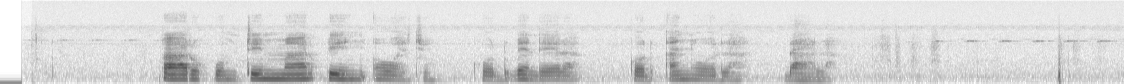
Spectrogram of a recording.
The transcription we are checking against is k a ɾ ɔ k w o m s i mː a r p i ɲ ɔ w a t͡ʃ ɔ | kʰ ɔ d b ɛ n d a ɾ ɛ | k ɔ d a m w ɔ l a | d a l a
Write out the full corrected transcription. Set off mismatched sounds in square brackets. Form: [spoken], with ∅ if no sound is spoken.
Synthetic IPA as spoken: [p] a ɾ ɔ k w o m [t] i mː a r p i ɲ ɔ w a t͡ʃ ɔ | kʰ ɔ d b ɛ n d [ɛ] ɾ [a] | k ɔ d a [ɲ] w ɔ l a | d a l a

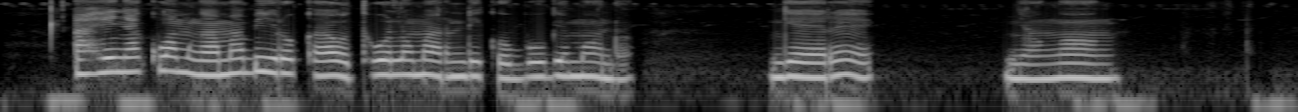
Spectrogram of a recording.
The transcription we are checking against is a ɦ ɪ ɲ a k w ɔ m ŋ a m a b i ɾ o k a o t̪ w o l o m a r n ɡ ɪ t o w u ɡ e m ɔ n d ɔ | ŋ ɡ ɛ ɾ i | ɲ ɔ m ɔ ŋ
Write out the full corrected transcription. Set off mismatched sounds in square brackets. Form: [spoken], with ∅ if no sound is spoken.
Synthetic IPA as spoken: a ɦ ɪ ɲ a k w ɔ m ŋ a m a b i ɾ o k a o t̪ w o l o m a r n [d] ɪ [k] o [b] u ɡ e m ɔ n d ɔ | ŋ ɡ ɛ ɾ [ɛ] | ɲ ɔ [ŋ] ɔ ŋ

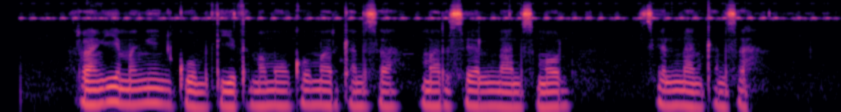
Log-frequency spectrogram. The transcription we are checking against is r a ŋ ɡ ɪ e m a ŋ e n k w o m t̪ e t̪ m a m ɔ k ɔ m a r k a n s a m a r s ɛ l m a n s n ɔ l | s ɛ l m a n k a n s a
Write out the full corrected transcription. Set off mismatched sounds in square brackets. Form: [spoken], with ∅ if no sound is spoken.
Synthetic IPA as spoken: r a ŋ ɡ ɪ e m a ŋ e [ɲ] k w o m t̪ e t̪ m a m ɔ k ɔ m a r k a n s a m a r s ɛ l [n] a n s [m] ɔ l | s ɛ l [n] a n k a n s a

